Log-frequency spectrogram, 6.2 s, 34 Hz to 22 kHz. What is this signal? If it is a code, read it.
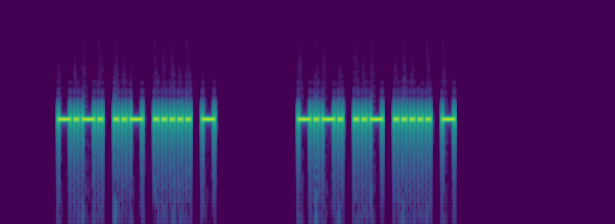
Morse code, heard as a keyed tone, about 32 wpm, 700 Hz. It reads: CU5T CU5T
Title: DXCC-100 Call Signs - 4 Characters - Repeated 2x - 30wpm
